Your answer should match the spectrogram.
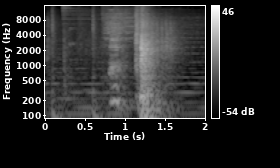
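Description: A door banging once, a single heavy thump about a second in, with a shorter, smaller sound just before it. Background film music plays steadily throughout.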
